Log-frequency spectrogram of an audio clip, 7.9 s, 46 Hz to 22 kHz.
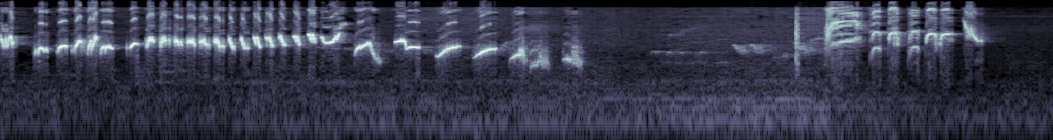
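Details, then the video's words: Master song of a White-rumped shama for training birds: a long fast series of repeated clear notes lasting about four seconds, a short quiet spell, then a few more bright high notes. "SUARA BURUNG MURAIBATU || MASTER4N MURAIBATU"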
